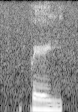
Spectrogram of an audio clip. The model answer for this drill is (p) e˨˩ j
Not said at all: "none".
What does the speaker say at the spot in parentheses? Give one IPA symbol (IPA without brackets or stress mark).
p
